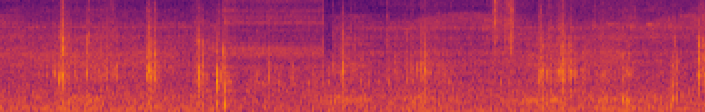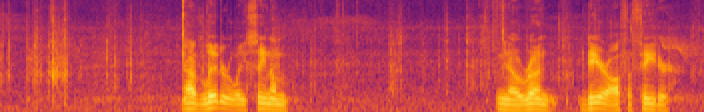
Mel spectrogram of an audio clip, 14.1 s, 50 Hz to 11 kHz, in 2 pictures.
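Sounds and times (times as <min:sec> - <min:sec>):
batteries clicking and rattling: 0:03.2 - 0:14.0.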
